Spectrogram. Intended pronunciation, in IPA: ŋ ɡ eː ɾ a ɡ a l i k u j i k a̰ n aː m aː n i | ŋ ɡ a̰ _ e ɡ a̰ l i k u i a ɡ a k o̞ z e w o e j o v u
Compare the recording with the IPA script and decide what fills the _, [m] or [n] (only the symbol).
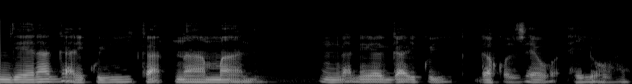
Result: n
